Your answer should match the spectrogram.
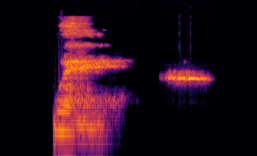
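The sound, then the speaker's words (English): A single slow, deep breath taken to connect to God, inhaling the name Yahweh: a raspy, sigh-like inhale, then after a brief pause a softer, airy exhale with a faint whistle. No talking. “So just inhaling this Yahweh.”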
